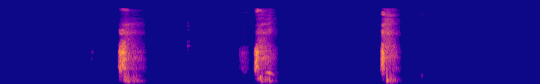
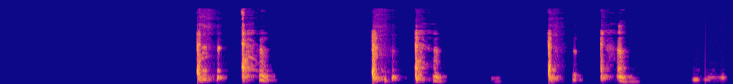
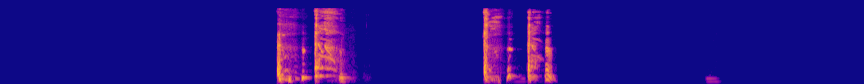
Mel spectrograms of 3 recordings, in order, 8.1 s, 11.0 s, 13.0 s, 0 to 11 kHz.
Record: {"exhalation_length": "8.1 s", "exhalation_amplitude": 10827, "exhalation_signal_mean_std_ratio": 0.18, "three_cough_length": "11.0 s", "three_cough_amplitude": 28975, "three_cough_signal_mean_std_ratio": 0.22, "cough_length": "13.0 s", "cough_amplitude": 27480, "cough_signal_mean_std_ratio": 0.19, "survey_phase": "alpha (2021-03-01 to 2021-08-12)", "age": "65+", "gender": "Female", "wearing_mask": "No", "symptom_none": true, "smoker_status": "Never smoked", "respiratory_condition_asthma": false, "respiratory_condition_other": false, "recruitment_source": "REACT", "submission_delay": "4 days", "covid_test_result": "Negative", "covid_test_method": "RT-qPCR"}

